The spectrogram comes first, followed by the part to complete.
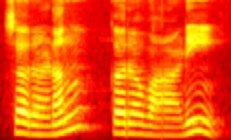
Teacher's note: शरणं न वरच्या अनुस्वाराचा ङ म्हणायचा. अंग म्हणतो तसा.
